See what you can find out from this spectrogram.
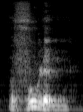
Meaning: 1. to feel, to have sensation of 2. to feel, to experience a feeling
- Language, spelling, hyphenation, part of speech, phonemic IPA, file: Dutch, voelen, voe‧len, verb, /ˈvulə(n)/, Nl-voelen.ogg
